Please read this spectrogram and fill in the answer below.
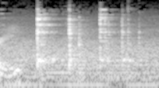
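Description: Steel wrenches clinking on the axle nut and hardware of a mower's front caster wheel: a handful of sharp metallic clinks with a brief ring, the loudest about half a second in.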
